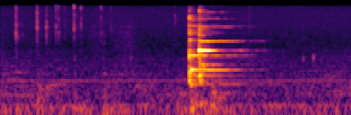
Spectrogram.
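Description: Faint computer-keyboard typing, a scatter of key clicks in the first second and a half, then a bright electronic chime from the Duolingo app about two and a half seconds in that rings and fades over about a second: the sound the app plays when an answer is checked.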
